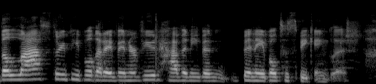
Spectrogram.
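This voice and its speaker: With fairly even intonation, a woman speaks in a bright, sharp tone. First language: Spanish. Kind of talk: podcast interview. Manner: casual, many filler ums.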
